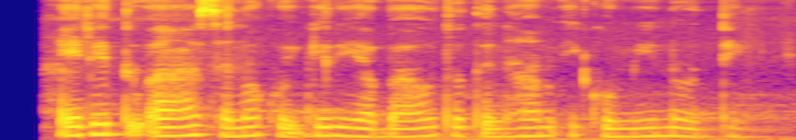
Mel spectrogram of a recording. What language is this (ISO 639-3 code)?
kik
